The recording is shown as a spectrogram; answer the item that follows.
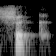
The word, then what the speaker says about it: Szyk: born first of all their last name is pronounced chick as in if it had an SH in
